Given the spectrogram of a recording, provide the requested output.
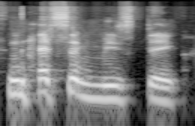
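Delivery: laughing slowly through the words; real rueful laugh at his own blunder; laughing at himself. Real, not acted. Teacher laughing to students at his own trade mistake, rueful laugh.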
